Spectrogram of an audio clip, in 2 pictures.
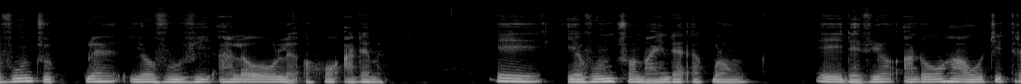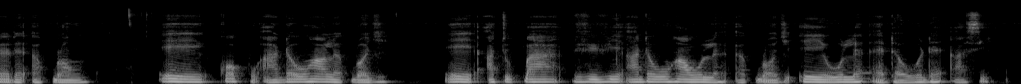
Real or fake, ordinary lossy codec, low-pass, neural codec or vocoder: real; MP3, 96 kbps; 14.4 kHz; none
